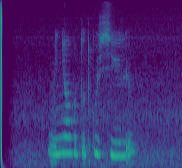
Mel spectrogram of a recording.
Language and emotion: Russian, sad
